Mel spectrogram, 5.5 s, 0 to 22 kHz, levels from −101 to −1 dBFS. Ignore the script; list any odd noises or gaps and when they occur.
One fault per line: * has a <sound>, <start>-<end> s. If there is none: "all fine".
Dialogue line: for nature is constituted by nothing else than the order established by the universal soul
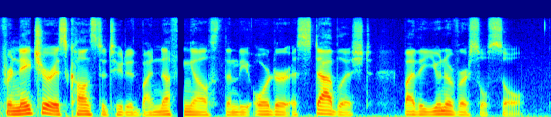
* has a dropout, 1.8-1.8 s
